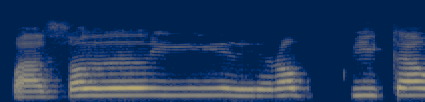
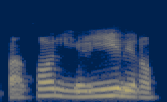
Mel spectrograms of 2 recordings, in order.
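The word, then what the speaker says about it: فصل لربك: Fasolli rabbika wanhar. Nah, kan tadi dijelaskan bahwa sering kesalahan nih di sini li-nya dibaca panjang. Nah, Umi Dwi bacanya panjang. Fasolli li rabb. Seharusnya pendek.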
